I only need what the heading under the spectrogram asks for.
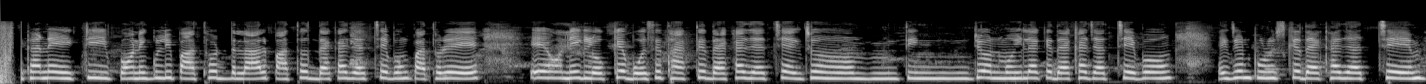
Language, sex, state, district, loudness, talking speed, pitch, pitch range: Bengali, female, West Bengal, Purulia, -13 LUFS, 120 wpm, 280 Hz, 270-295 Hz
